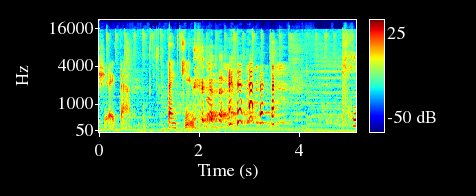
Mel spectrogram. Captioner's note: laughs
